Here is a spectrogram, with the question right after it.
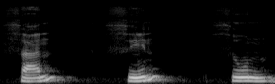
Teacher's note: জিব্বার আগা থেকে পাতলা করে সা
